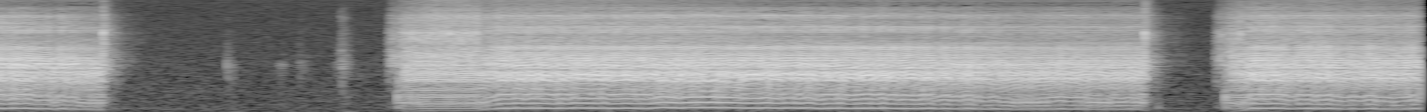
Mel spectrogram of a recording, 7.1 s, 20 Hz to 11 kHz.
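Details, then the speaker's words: New Traxxas Revo 3.3 nitro engine running on its first idle break-in tanks after a motor swap. A high, screaming note holds steady with a slight waver and brief cutouts; normal running during break-in. "So, as you can hear, it's screaming in the background right now, which is a good thing because it's still running."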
